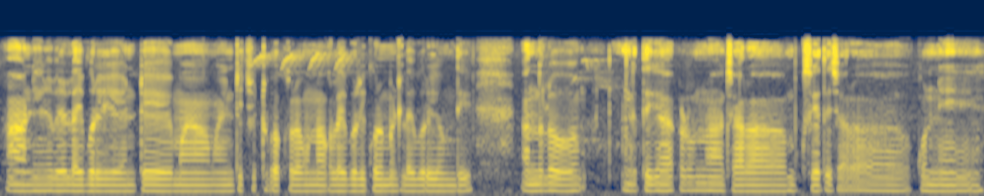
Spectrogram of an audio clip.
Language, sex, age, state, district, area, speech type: Telugu, male, 18-30, Andhra Pradesh, Sri Balaji, rural, spontaneous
